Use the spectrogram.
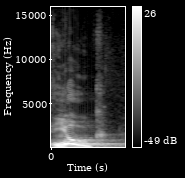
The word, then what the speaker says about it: yoke: yugo que es yoke la primera Pues suena como una y prácticamente y se escribe con j y y la otra en cambio Pues suena como una I como si fuera una I latina Al principio y que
